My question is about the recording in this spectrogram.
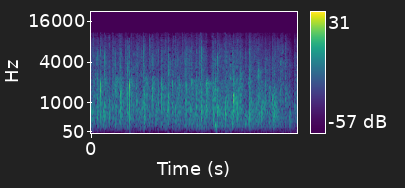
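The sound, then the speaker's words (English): A crowd applauds steadily, many hands clapping in a dense, even patter that holds at a fairly strong level for about four seconds, with no voices standing out. “So a round of applause for all three of them.”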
